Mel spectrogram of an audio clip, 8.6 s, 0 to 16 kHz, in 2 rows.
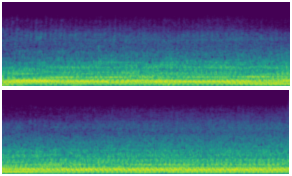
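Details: Cold V8 with a Brawler 650 CFM double-pumper carb (mechanical secondaries; timing 16° initial, 36° total), just turned 1/4 clockwise: loud, steady idle sitting a touch high with an even low lope, rich after flooding and still burning off old fuel.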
